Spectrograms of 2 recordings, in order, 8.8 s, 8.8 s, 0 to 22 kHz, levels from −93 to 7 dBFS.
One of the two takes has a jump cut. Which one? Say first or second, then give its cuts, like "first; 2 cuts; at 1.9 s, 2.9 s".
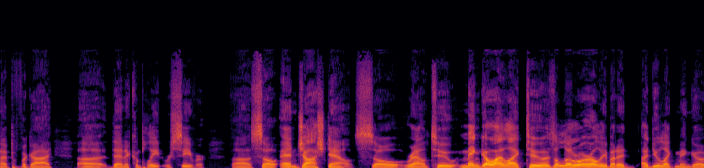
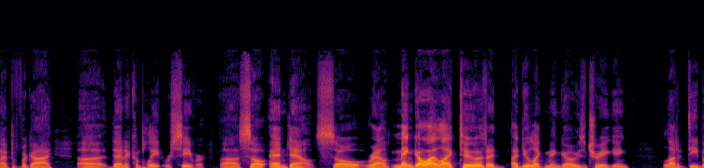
second; 5 cuts; at 2.6 s, 3.6 s, 4.9 s, 6.1 s, 7.3 s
